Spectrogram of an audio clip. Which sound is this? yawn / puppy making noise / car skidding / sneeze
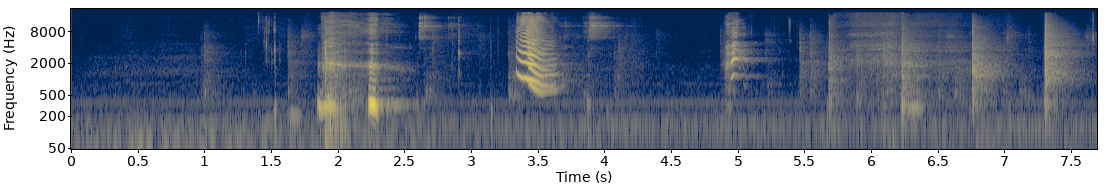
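puppy making noise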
